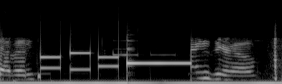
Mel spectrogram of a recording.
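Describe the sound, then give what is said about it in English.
A quick run of three or four telephone keypad beeps while dialing a phone number, each a short two-note tone, followed by a longer steady tone, with a voice talking just before and right after. “What's his phone number?”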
